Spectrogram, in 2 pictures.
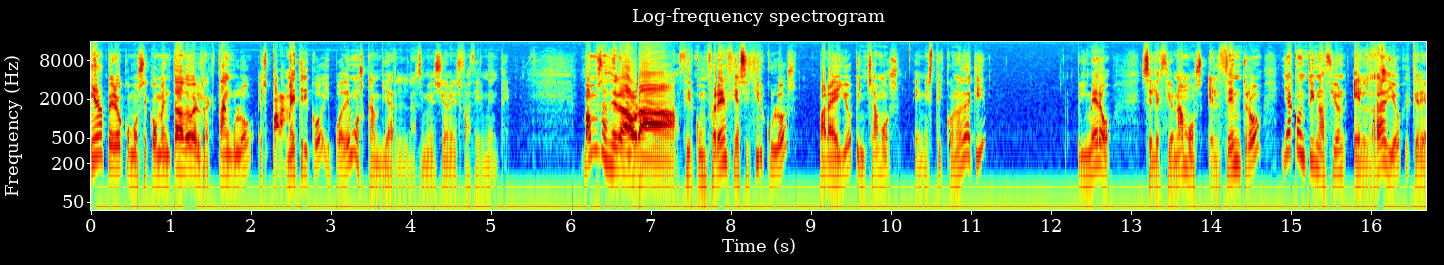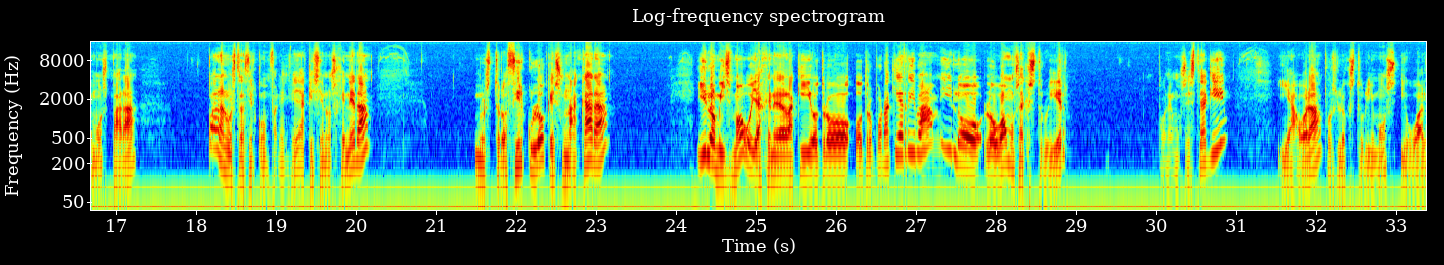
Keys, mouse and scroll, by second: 1.7 click, 4.0 click, 4.7-5.7 middle drag, 9.9 click, 14.1 click, 18.1 click, 18.8 click, 19.3-21.5 middle drag, 24.1 click, 27.1 click, 29.6 click, 31.1 click, 32.0 click.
